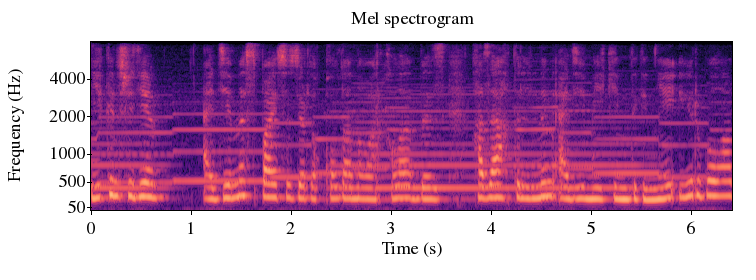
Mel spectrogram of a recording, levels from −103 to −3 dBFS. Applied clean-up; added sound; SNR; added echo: none; Wind instrument, woodwind instrument + Bowed string instrument; 12 dB; none.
